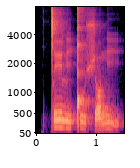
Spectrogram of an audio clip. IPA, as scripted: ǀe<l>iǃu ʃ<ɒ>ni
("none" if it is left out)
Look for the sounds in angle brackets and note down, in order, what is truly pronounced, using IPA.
l, ɒ

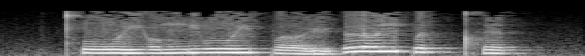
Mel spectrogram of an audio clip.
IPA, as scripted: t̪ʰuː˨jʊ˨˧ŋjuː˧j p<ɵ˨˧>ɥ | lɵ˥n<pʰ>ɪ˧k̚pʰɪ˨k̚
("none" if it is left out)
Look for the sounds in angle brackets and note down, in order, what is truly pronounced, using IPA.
ɵ˨˩, p

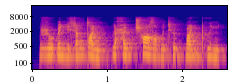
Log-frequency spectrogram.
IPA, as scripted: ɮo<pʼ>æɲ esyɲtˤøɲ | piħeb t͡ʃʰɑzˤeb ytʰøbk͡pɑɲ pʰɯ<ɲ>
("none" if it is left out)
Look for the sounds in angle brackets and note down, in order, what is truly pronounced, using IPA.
ɓ, ɲ

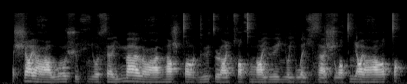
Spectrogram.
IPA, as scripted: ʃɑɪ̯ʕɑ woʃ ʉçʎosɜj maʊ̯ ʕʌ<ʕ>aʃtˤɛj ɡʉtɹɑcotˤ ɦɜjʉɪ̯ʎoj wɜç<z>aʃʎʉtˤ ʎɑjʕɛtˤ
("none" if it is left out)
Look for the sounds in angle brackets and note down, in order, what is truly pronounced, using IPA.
ɦ, z

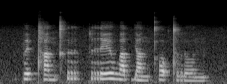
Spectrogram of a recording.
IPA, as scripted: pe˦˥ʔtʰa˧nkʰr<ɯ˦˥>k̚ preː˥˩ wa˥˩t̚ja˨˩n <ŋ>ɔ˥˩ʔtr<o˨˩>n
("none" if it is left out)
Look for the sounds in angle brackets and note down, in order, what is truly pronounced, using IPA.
ɯ˥˩, kʰ, o˨˩

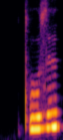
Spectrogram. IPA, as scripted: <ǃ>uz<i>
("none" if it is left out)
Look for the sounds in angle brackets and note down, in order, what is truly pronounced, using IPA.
tʼ, ɨ

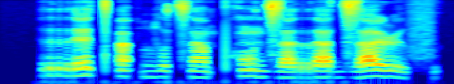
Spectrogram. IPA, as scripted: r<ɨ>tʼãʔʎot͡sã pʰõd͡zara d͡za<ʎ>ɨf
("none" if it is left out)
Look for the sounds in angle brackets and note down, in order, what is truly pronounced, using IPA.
ɛ, ɭ

